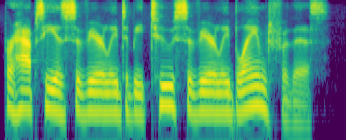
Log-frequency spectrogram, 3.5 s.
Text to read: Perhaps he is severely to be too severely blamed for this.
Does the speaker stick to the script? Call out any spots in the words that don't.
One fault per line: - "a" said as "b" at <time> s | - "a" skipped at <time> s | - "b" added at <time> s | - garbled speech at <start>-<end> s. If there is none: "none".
none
